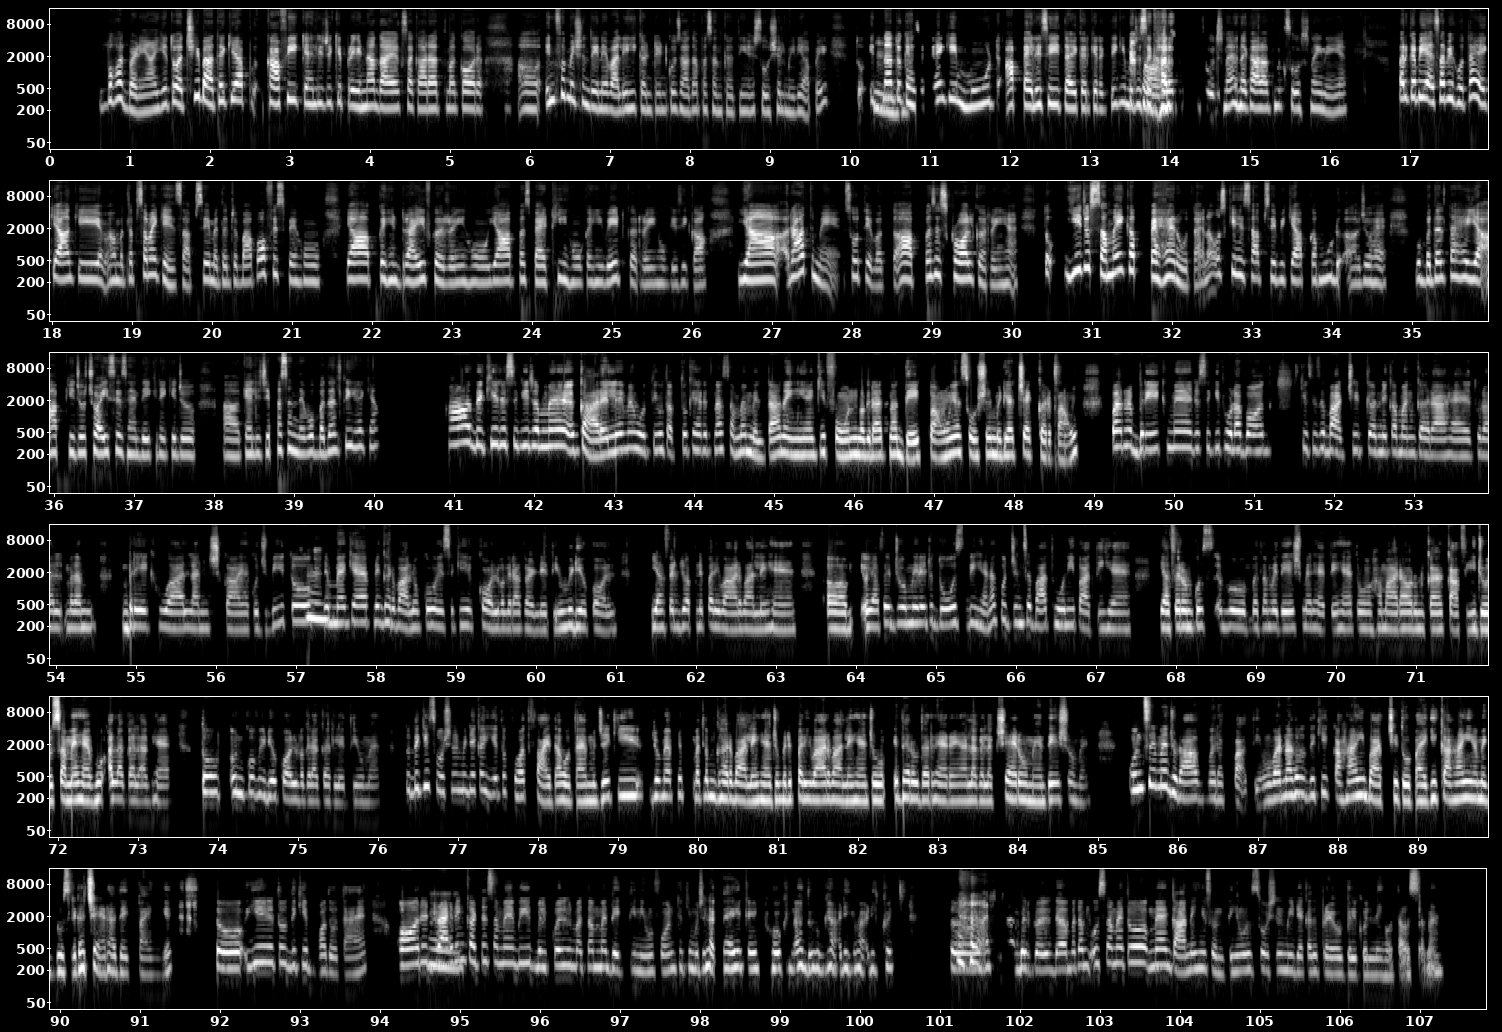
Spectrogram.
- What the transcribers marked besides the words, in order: in English: "इन्फॉर्मेशन"; in English: "कंटेंट"; in English: "मूड"; other background noise; laughing while speaking: "सकारात्मक"; in English: "ऑफ़िस"; in English: "ड्राइव"; in English: "वेट"; in English: "स्क्रॉल"; in English: "मूड"; in English: "चॉइसेस"; in English: "चेक"; in English: "ब्रेक"; in English: "ब्रेक"; in English: "लंच"; tapping; in English: "ड्राइविंग"; laughing while speaking: "ना दूँ गाड़ी-वाड़ी कुछ"; chuckle
- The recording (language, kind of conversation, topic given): Hindi, podcast, सोशल मीडिया देखने से आपका मूड कैसे बदलता है?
